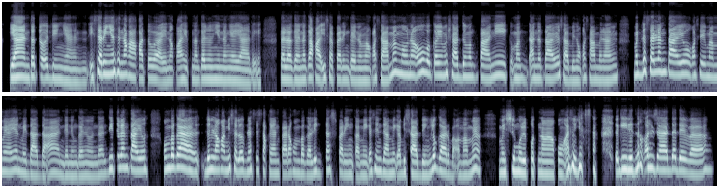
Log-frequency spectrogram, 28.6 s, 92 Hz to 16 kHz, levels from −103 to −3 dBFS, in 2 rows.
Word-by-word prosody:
'Yan 220 Hz, 0 st, +7 dB
totoo 220 Hz, -2 st, +1 dB
din 200 Hz, -1 st, -5 dB
'yan, 170 Hz, -1 st, -5 dB, 0.2 s
isa 215 Hz, +8 st, +2 dB
rin 260 Hz, 0 st, +3 dB
'yun -, -, +4 dB
sa 290 Hz, -, -1 dB
nakakatuwa, 205 Hz, -6 st, +1 dB
eh, 170 Hz, -, -3 dB
na 185 Hz, 0 st, -6 dB
kahit 185 Hz, 0 st, -3 dB
na 190 Hz, -1 st, -5 dB
gano'n 195 Hz, 0 st, -1 dB
'yung 195 Hz, 0 st, -3 dB
nangyayari 180 Hz, -3 st, -4 dB, 0.4 s
talagang 195 Hz, -1 st, +1 dB
nagkakaisa 205 Hz, 0 st, +1 dB
pa 195 Hz, -1 st, -1 dB
rin 190 Hz, 0 st, -6 dB
kayo 190 Hz, -1 st, -1 dB
ng 185 Hz, -, -4 dB, 0.2 s
mga -, -, -16 dB
kasama 190 Hz, +10 st, 0 dB
mo 260 Hz, -2 st, 0 dB
na, 245 Hz, -2 st, +1 dB
"oh 290 Hz, +3 st, +1 dB
huwag 265 Hz, -2 st, +1 dB
kayo 245 Hz, 0 st, +2 dB
masyado 240 Hz, -4 st, -1 dB
mag 225 Hz, -1 st, -5 dB
panic, 225 Hz, +3 st, 0 dB
mag 205 Hz, 0 st, -4 dB, 0.2 s
ano 205 Hz, +1 st, -2 dB
tayo," 205 Hz, +3 st, 0 dB
sabi 185 Hz, -3 st, -2 dB
nung 180 Hz, -1 st, -7 dB
kasama 195 Hz, -2 st, -4 dB
namin, 190 Hz, +3 st, -4 dB, 0.3 s
"magdasal 285 Hz, +4 st, +2 dB
lang 295 Hz, -1 st, +1 dB
tayo 260 Hz, -2 st, +2 dB
kasi 240 Hz, 0 st, -4 dB
mamaya 220 Hz, -2 st, -3 dB
'yan, 230 Hz, -2 st, -4 dB
may 200 Hz, -, -4 dB
dadaan" 185 Hz, +2 st, -2 dB
gano'n 175 Hz, 0 st, -7 dB
gano'n 170 Hz, 0 st, -5 dB, 0.2 s
"dito 250 Hz, +3 st, -1 dB
lang 265 Hz, 0 st, +2 dB
tayo." 230 Hz, 0 st, +4 dB, 0.3 s
Kumbaga 255 Hz, -3 st, +6 dB
dun 230 Hz, +3 st, +2 dB
lang 235 Hz, 0 st, +3 dB
kami 235 Hz, +2 st, -1 dB
sa 255 Hz, -3 st, -2 dB
loob 215 Hz, -1 st, 0 dB
ng 220 Hz, +2 st, -2 dB
sasakyan 210 Hz, -3 st, -4 dB
para 190 Hz, +1 st, -1 dB
kumbaga 195 Hz, -3 st, -4 dB
ligtas 210 Hz, +3 st, -4 dB
pa 200 Hz, -, 0 dB
rin 185 Hz, 0 st, -6 dB
kami 175 Hz, +1 st, -3 dB
kasi 215 Hz, +5 st, -3 dB
di -, -, -9 dB
namin 195 Hz, -1 st, -1 dB
kabisado 185 Hz, -1 st, +1 dB
'yung 180 Hz, +1 st, -4 dB
lugar 220 Hz, -7 st, +2 dB
baka 180 Hz, -, -5 dB
mamaya 190 Hz, +8 st, -2 dB, 0.4 s
may 205 Hz, 0 st, 0 dB
sumulpot 215 Hz, -3 st, +2 dB
na 190 Hz, -1 st, +1 dB
kung 195 Hz, -1 st, -2 dB
ano 265 Hz, +2 st, +5 dB
diyan 280 Hz, +5 st, +3 dB
sa 235 Hz, -, -5 dB, 0.5 s
gilid 235 Hz, 0 st, +5 dB
ng 305 Hz, +3 st, +4 dB
kalsada 245 Hz, -1 st, +4 dB
'di 225 Hz, -2 st, +2 dB
ba. 195 Hz, +4 st, 0 dB
210 Hz, 180 wpm, -22 LUFS, 190-235 Hz, 0.5 s, Yan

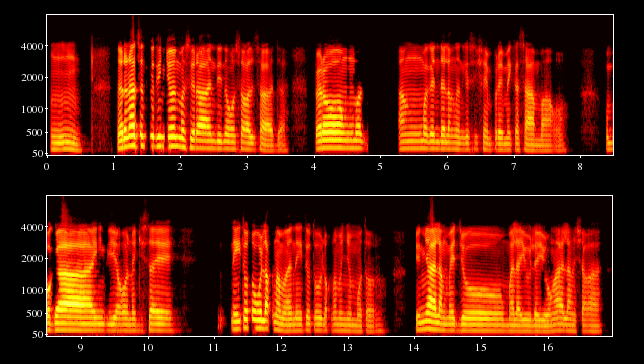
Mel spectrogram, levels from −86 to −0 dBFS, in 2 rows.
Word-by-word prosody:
Mm. 135 Hz, -2 st, -4 dB, 0.6 s
Naranasan 205 Hz, +6 st, +6 dB
ko 205 Hz, -, +1 dB
din 200 Hz, 0 st, 0 dB
'yun, 200 Hz, 0 st, +4 dB
nasiraan 160 Hz, -3 st, +2 dB
din 150 Hz, 0 st, -4 dB
ako 145 Hz, -1 st, -3 dB
sa 145 Hz, -1 st, -4 dB
kalsada 115 Hz, -4 st, -5 dB, 0.5 s
pero 155 Hz, +2 st, +4 dB, 0.2 s
ang 160 Hz, -, -1 dB
mag 160 Hz, -1 st, -3 dB, 0.5 s
ang 155 Hz, +1 st, -5 dB
maganda 150 Hz, -1 st, -3 dB
lang 140 Hz, -1 st, -3 dB
nun 135 Hz, -2 st, -7 dB
kasi 135 Hz, +1 st, -12 dB
siyempre 125 Hz, -2 st, -6 dB
may 125 Hz, 0 st, -7 dB
kasama 115 Hz, -3 st, -5 dB
ako. 110 Hz, 0 st, -13 dB, 0.7 s
Kumbaga 145 Hz, +2 st, +3 dB, 0.5 s
hindi 135 Hz, -1 st, -4 dB
ako 130 Hz, 0 st, -3 dB
nag-isa, 125 Hz, +2 st, -5 dB
eh, 130 Hz, -1 st, -2 dB, 0.8 s
naitutulak 175 Hz, +1 st, +2 dB
naman, 130 Hz, -3 st, -2 dB
naitutulak 130 Hz, 0 st, -6 dB
naman 130 Hz, -1 st, -8 dB
'yung 120 Hz, -, -8 dB
motor. 115 Hz, 0 st, -11 dB, 0.4 s
'Yun 155 Hz, +3 st, -2 dB
nga 160 Hz, -, +8 dB
lang 140 Hz, -2 st, 0 dB
medyo 130 Hz, 0 st, -3 dB, 0.6 s
malayo-layo 120 Hz, -1 st, -4 dB
nga 130 Hz, -, -1 dB
lang 125 Hz, -1 st, -5 dB
'tsaka 115 Hz, -1 st, -9 dB
135 Hz, 145 wpm, -23 LUFS, 125-155 Hz, 0.8 s, nga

